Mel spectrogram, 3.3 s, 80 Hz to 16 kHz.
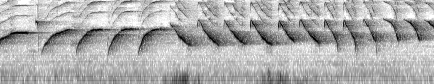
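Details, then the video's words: Canary singing as a lure for other canaries: slow, swooping high notes that speed up into a rapid, tightly repeated trill. "PANCINGAN KENARI 1 MENIT MENDENGARKAN SUARA KENARI DIJAMIN KENARI IKUT BUNYI"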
